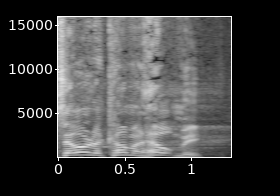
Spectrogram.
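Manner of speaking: play-acted barked-out voice. Retelling Martha's complaint to Jesus: imitating someone barking an order. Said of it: "She starts barking at Jesus".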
